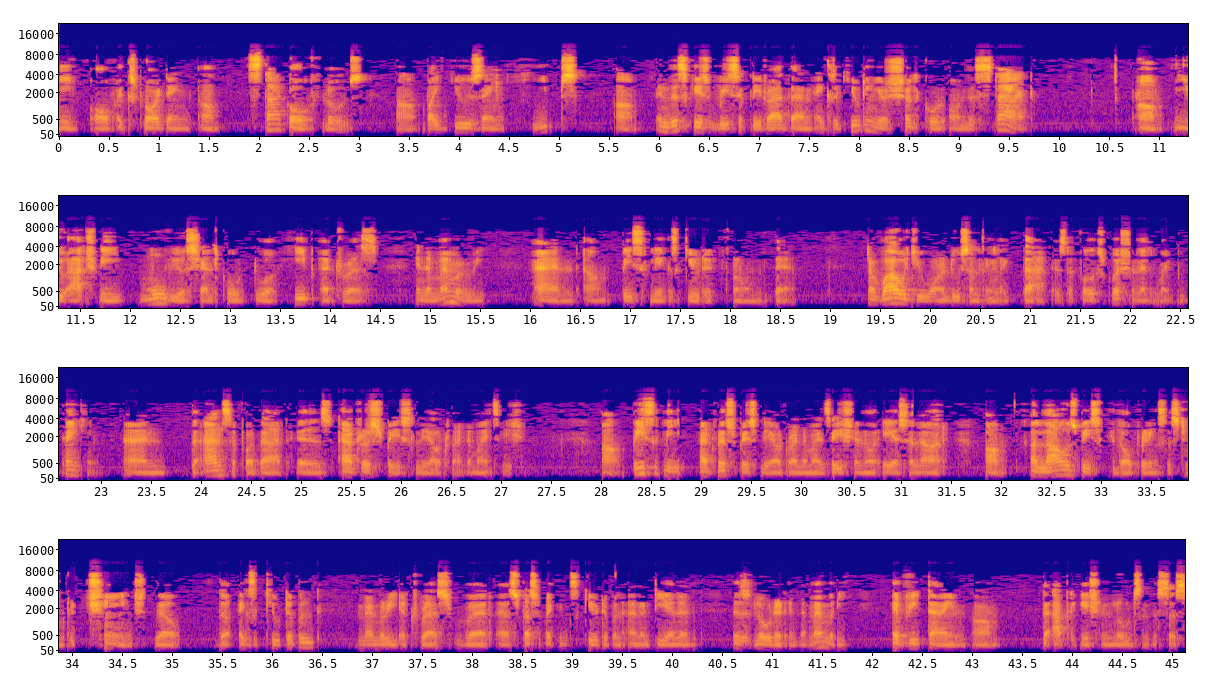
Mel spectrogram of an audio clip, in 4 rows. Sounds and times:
Speech: 0:00.0 - 0:09.8, 0:10.6 - 0:18.7, 0:19.4 - 0:27.3, 0:28.0 - 0:45.1.

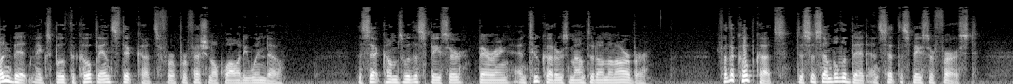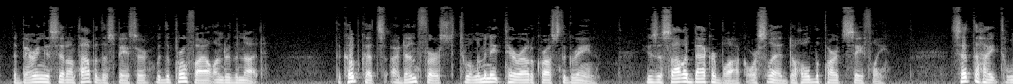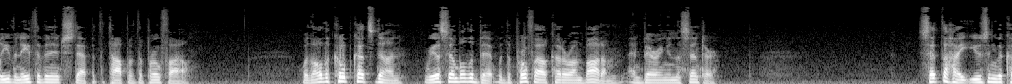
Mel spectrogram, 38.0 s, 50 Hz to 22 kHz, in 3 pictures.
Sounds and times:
Speech: 0:00.0 - 0:03.6, 0:04.4 - 0:08.2, 0:09.0 - 0:16.1, 0:16.8 - 0:23.8, 0:24.6 - 0:27.8, 0:29.1 - 0:34.4, 0:36.8 - 0:37.9.

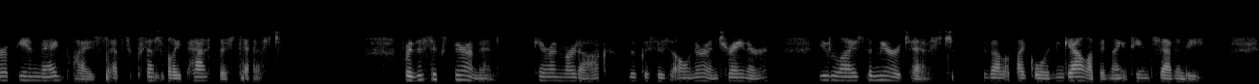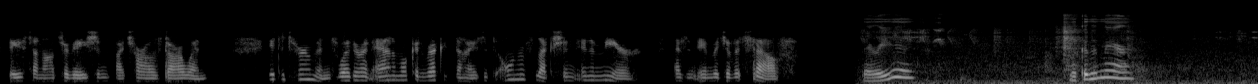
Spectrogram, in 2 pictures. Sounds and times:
Speech: 0:00.0 - 0:02.8, 0:03.7 - 0:20.6, 0:21.2 - 0:21.8, 0:23.2 - 0:24.0.

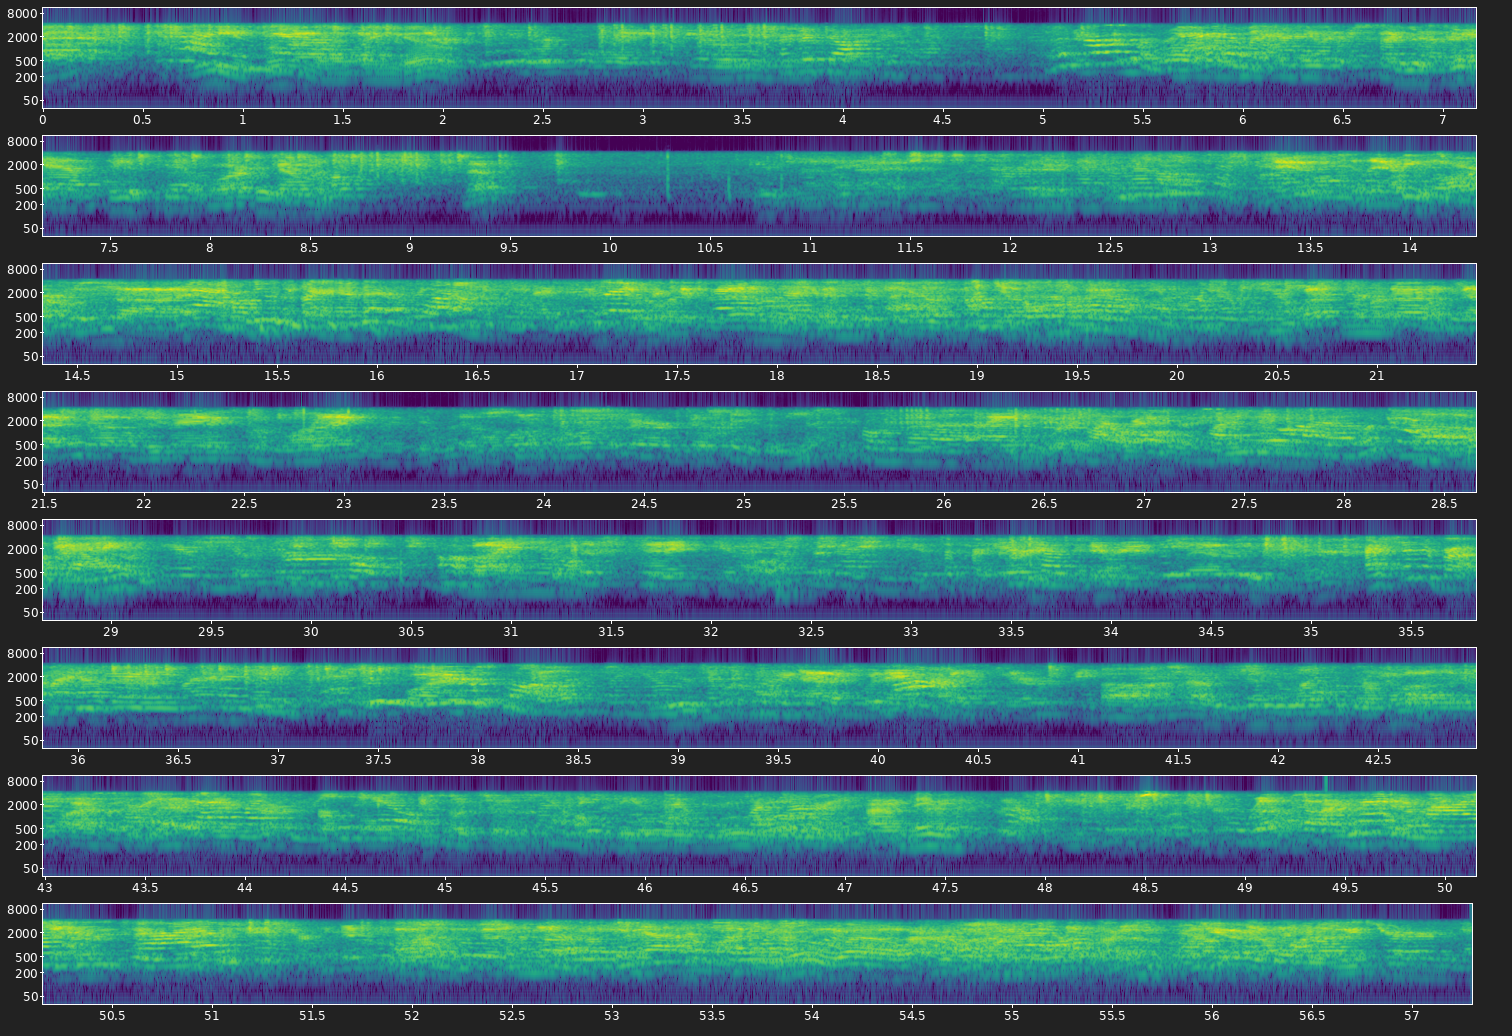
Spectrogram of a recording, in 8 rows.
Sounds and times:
Speech: 0:10.8 - 0:57.3.

